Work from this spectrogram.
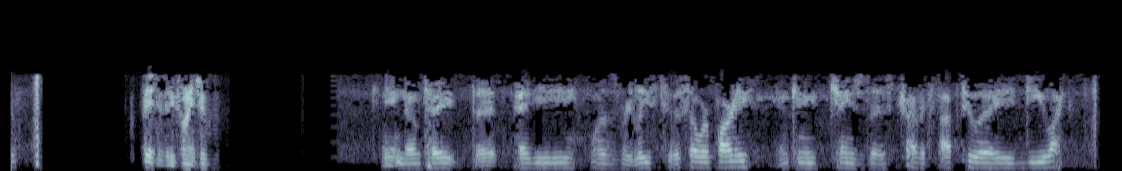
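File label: Sheriff Dispatch, scanner audio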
